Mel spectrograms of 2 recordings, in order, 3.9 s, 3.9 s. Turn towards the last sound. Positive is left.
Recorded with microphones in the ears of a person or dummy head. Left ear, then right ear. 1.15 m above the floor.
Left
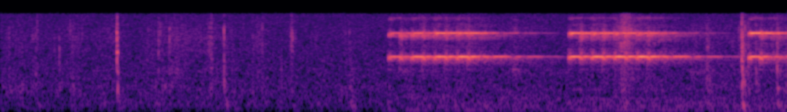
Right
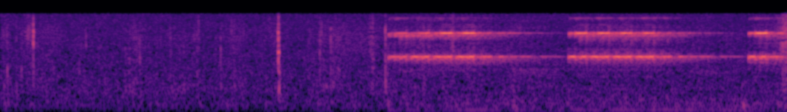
turn(degrees=30)  # may be behind; listen again after turning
